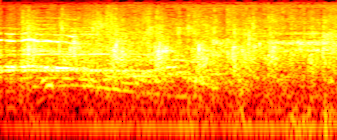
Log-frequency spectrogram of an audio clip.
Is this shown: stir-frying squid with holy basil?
no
